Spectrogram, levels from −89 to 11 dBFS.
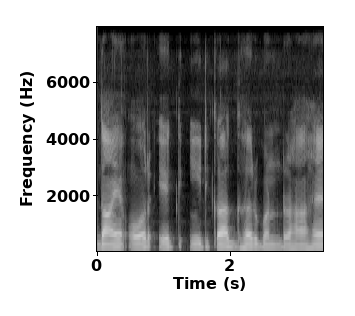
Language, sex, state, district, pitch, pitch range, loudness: Hindi, male, Jharkhand, Ranchi, 155 Hz, 140-160 Hz, -19 LUFS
